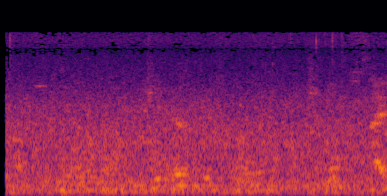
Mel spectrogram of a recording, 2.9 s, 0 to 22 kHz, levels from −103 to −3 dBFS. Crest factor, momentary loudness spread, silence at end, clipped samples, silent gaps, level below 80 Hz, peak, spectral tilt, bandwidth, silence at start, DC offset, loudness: 16 dB; 4 LU; 0 s; under 0.1%; none; -54 dBFS; -20 dBFS; -6 dB/octave; 11.5 kHz; 0.05 s; under 0.1%; -38 LUFS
